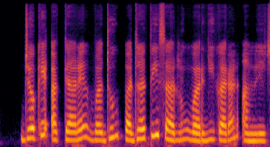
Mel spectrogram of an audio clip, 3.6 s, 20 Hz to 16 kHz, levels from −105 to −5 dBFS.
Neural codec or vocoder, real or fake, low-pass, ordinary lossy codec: codec, 44.1 kHz, 2.6 kbps, DAC; fake; 14.4 kHz; none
